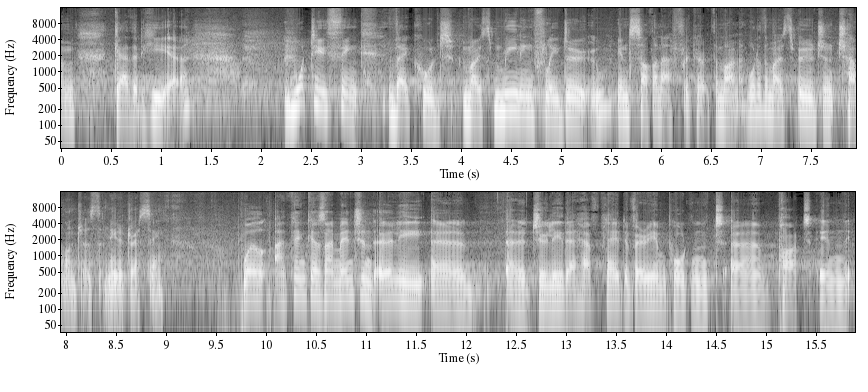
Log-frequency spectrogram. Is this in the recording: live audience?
yes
